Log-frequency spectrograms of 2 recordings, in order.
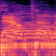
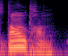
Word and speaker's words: Downton: Downtown Abbey for years. It's Downton.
